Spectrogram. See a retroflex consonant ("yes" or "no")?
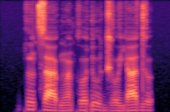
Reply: no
